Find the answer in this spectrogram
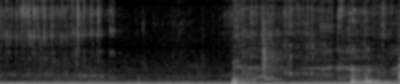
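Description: Pop Rocks popping candy crackling and fizzing in a mouth: a faint, dense crackle of tiny pops that thins out after about a second. A brief rustle follows a little past two seconds in.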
